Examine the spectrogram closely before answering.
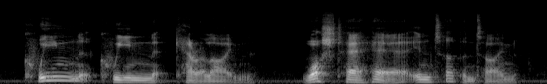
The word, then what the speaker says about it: Caroline: And just as we noticed that Caroline, with a stressed ending, has long I1 rather than the long I3 of Pauline, Geraldine or Josephine,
